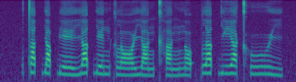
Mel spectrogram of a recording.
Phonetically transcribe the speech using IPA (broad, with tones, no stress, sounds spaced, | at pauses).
t a˥˩ t̚ j a˦˥ p̚ j eː˨˩ j a˥˩ t̚ j e˧ n k l ɔː˩˦ j a˩˦ ŋ kʰ a˩˦ ŋ n ɔ˨˩ ʔ p l a˥˩ t̚ j i˥˩ a̯ kʰ uː˥˩ j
